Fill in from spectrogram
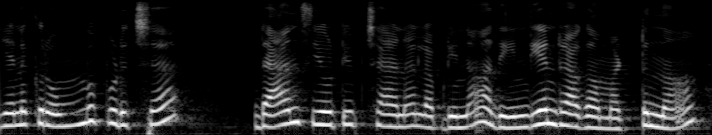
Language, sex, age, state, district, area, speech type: Tamil, female, 45-60, Tamil Nadu, Tiruvarur, rural, spontaneous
